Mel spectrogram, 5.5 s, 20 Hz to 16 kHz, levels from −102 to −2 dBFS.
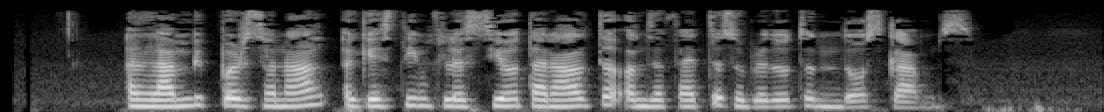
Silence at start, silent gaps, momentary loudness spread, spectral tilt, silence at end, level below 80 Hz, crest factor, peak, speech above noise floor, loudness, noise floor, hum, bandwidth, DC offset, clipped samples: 0.65 s; none; 9 LU; -4.5 dB/octave; 0.3 s; -60 dBFS; 20 dB; -2 dBFS; 26 dB; -22 LUFS; -48 dBFS; none; 11.5 kHz; under 0.1%; under 0.1%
